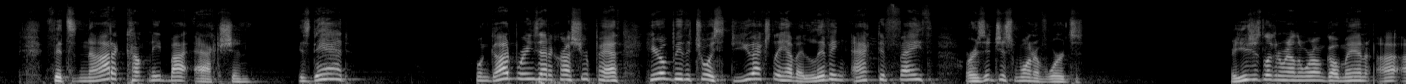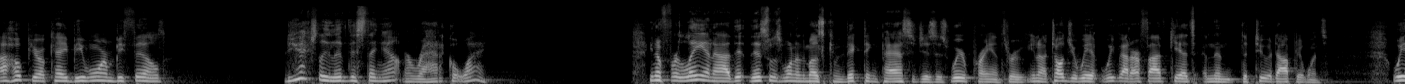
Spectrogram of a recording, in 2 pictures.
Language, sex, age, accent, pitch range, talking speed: English, male, 50-69, American, 115-165 Hz, 220 wpm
